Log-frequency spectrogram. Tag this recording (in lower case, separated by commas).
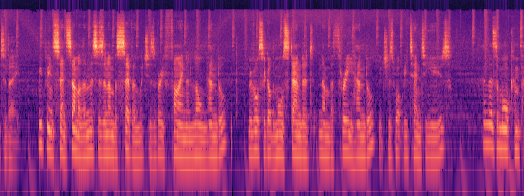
music, speech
